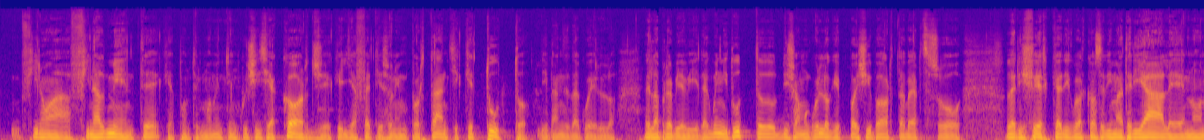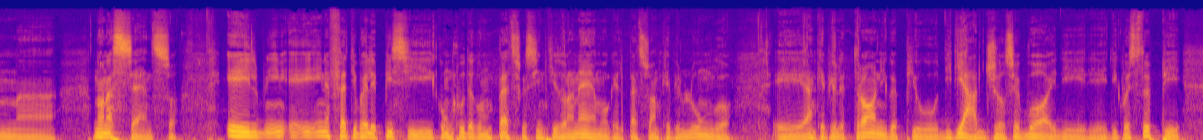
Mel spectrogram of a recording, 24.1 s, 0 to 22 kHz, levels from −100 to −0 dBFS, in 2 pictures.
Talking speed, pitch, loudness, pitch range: 210 wpm, 90 Hz, -23 LUFS, 80-100 Hz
